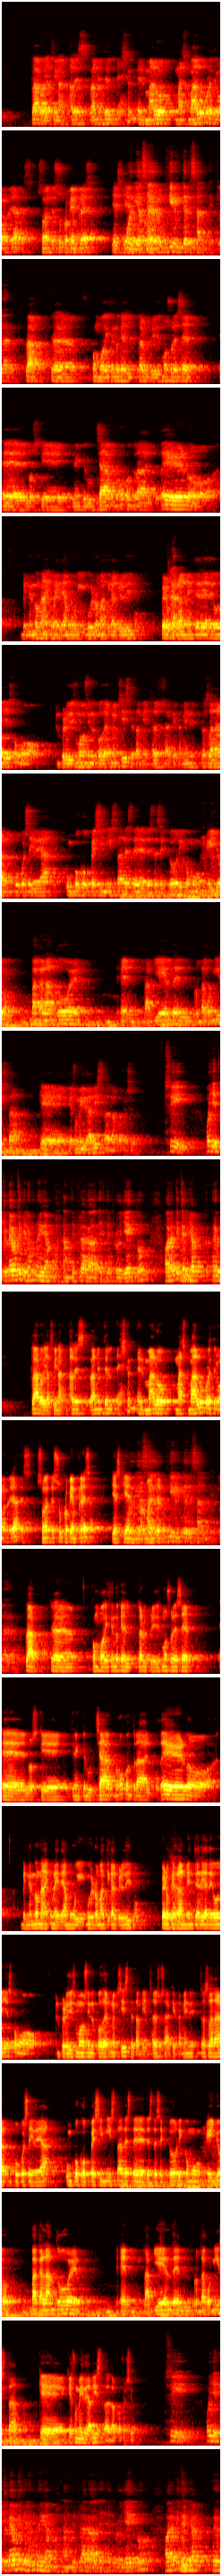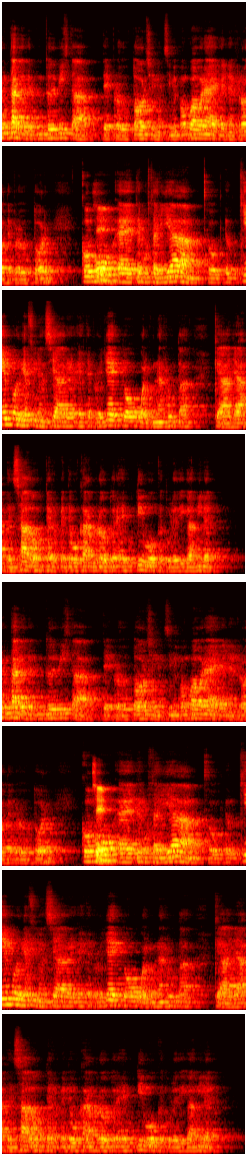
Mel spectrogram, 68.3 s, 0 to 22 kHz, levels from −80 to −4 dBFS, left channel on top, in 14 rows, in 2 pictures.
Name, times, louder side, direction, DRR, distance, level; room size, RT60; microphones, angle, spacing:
voice 1, 0.7-6.9 7.3-8.4 10.3-11.4 11.8-14.0 14.6-19.5 19.9-22.6 23.1-25.1 25.6-30.3 30.7-34.3 34.8-35.9 36.8-39.4 39.9-42.0 47.9-48.1 55.6-55.8, right 5 dB, 75° right, 8 dB, 0.5 m, -24 dB
voice 2, 7.7-10.0 23.3-23.5 33.7-34.1 42.7-43.1 43.6-50.6 50.8-55.0 55.3-57.5 57.8-67.6, left 2 dB, 80° left, -1 dB, 1.2 m, -29 dB
sound 1, 31.9-40.2, right 1 dB, 20° left, 2.0 m, -35 dB
7.6 x 3.7 x 4.4 m, 1.4 s
head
